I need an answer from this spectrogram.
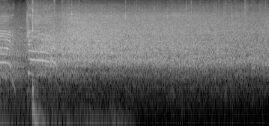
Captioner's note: crowd cheers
